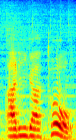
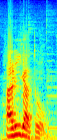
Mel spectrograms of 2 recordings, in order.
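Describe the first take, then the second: First: The accent falls on the final syllable, Kansai style. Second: It has a standard Japanese pitch accent.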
